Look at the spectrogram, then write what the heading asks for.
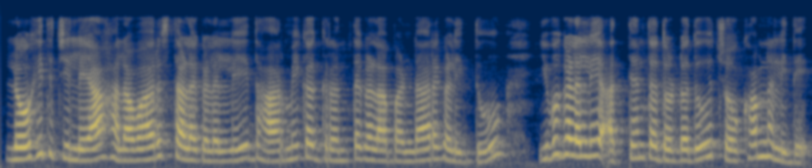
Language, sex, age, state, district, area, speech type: Kannada, female, 30-45, Karnataka, Bidar, rural, read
